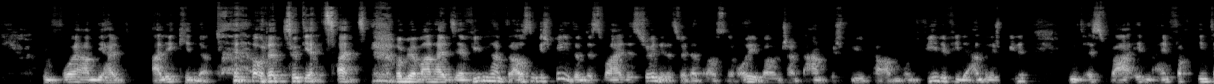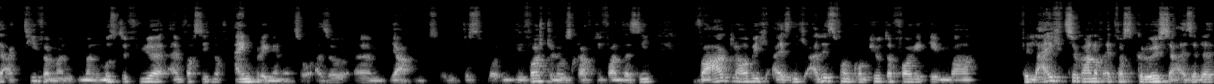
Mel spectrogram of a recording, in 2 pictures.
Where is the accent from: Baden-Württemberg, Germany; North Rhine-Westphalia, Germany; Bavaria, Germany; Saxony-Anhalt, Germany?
Bavaria, Germany; Kaufbeuren; Bei uns in Kaufbeuren gab es einen lokalen Radiosender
